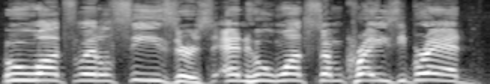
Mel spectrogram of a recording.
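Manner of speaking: a boss shrieking about pizza; manic boss. Pretend. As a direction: squeal it like an unhinged cheerful boss.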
